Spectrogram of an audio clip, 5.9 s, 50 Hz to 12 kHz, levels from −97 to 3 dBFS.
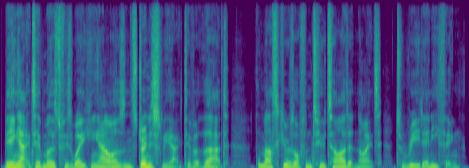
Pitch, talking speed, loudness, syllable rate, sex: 140 Hz, 235 wpm, -20 LUFS, 7.0 syllables/s, male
